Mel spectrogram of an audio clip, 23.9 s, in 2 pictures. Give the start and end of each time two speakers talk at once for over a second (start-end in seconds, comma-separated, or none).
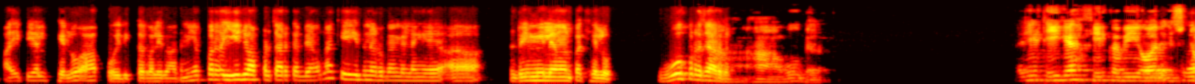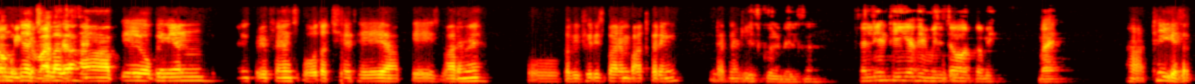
11.5-12.9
